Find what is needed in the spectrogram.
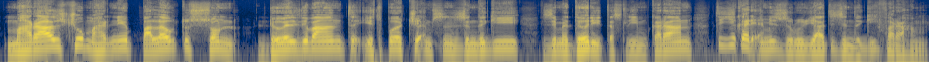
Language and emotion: Kashmiri, neutral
